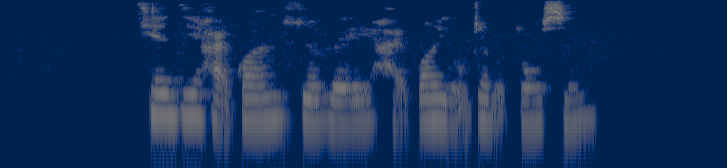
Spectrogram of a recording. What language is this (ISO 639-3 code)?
zho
